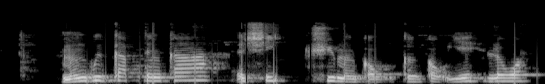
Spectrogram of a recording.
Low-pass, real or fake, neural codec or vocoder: 7.2 kHz; real; none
